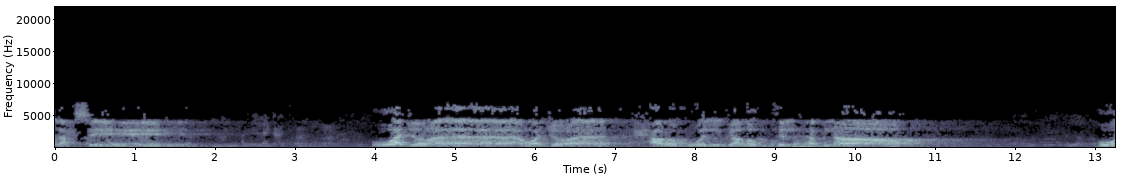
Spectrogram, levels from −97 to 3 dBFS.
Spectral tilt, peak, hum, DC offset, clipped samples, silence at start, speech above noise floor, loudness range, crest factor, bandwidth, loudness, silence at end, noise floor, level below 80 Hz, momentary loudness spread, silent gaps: -1 dB/octave; -12 dBFS; none; under 0.1%; under 0.1%; 0 s; 28 dB; 8 LU; 20 dB; 7 kHz; -28 LUFS; 0 s; -57 dBFS; -64 dBFS; 21 LU; none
